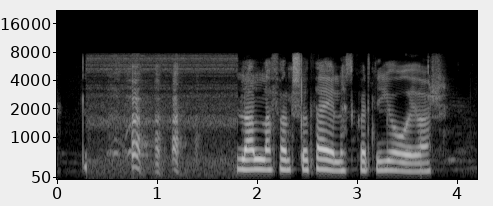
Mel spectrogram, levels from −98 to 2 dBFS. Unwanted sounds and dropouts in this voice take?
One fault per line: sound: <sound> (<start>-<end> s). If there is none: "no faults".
sound: laugh (0.5-1.4 s)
